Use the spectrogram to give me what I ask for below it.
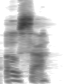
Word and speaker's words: Ossa: And it was when we came to America that my parents changed my name from Ossa to what it is now, Ossa.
